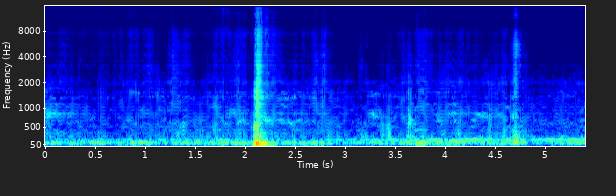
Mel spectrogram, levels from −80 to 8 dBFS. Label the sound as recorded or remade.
remade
